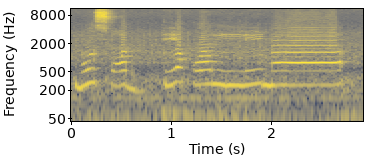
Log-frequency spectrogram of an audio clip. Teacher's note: صاد حرف مستعلیہ اس لیے پر پڑھیں گے، دال حرف قلقلہ جو کہ مشدد ہے اس لیے اس میں خوب جماؤں کے ساتھ ادائیگی کریں گے۔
